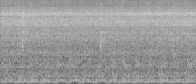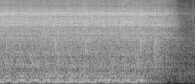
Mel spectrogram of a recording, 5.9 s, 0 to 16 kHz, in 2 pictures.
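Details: 1977 Malibu low-mileage machine-shop-built V8, about 15 minutes of cam break-in, oversized 770 carburetor; loud, steady roar at raised revs, even exhaust beat, no knock standing out, then shut off; owner says apparent knock is audio; healthy.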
